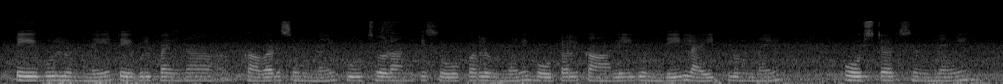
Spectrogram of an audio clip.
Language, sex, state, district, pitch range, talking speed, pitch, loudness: Telugu, female, Andhra Pradesh, Srikakulam, 170-185 Hz, 100 wpm, 180 Hz, -33 LUFS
